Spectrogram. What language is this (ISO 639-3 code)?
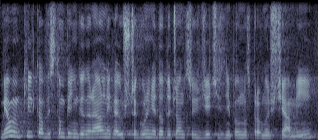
pol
